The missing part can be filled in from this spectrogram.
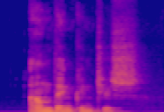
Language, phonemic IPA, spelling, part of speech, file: Dutch, /ˈandɛŋkəncəs/, aandenkentjes, noun, Nl-aandenkentjes.ogg
- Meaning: plural of aandenkentje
